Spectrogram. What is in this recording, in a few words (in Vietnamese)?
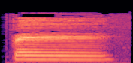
"p", Vietnamese alphabet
